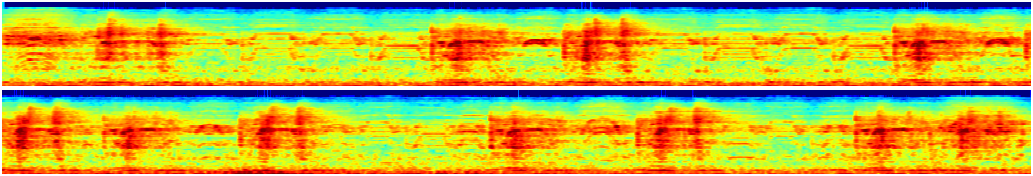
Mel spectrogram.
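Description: Stepper motors of a Shapeoko three-axis CNC machine driven by a TinyG motion controller, whining through a quick series of short moves with brief pauses between them.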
